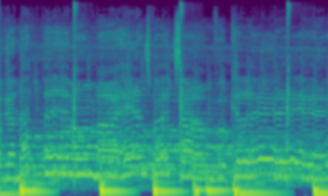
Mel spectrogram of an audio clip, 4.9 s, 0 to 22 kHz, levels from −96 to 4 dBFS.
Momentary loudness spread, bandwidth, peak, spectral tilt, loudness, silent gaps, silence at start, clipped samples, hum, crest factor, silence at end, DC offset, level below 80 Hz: 5 LU; over 20 kHz; 0 dBFS; -6.5 dB/octave; -15 LUFS; none; 0 s; under 0.1%; none; 14 dB; 0 s; under 0.1%; -16 dBFS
